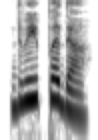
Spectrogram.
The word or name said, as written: ದ್ವಿಪದ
